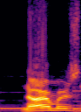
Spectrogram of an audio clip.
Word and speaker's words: Narmer: both Concepts and sounds nur's name consists of two such symbols a catfish pronounced Nar and a chisel pronounced my these two signs are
